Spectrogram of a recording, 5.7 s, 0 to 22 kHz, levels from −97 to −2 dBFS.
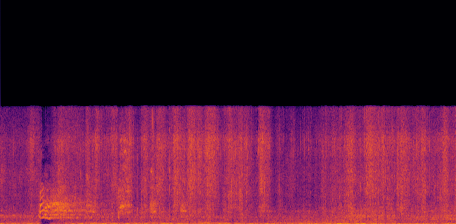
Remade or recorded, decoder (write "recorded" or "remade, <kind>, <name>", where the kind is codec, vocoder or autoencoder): recorded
